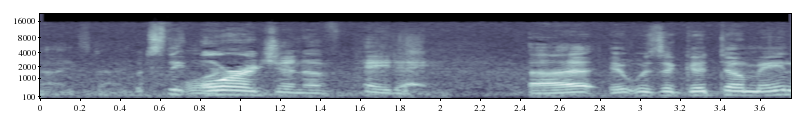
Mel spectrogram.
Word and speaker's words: PaeDae: We have Rob Emrich with us today from a startup down here in Silicon Beach called PaeDae. Now, it's not PaeDaY, it's not payday loans.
